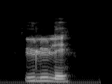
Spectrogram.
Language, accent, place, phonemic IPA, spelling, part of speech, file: French, France, Lyon, /y.ly.le/, hululer, verb, LL-Q150 (fra)-hululer.wav
- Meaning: to hoot (to make the cry of an owl)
